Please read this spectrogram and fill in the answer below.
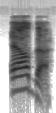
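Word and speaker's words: Eldaah: it and then Elder Elda because I remember Elda is pronounced like if I had a Yankee accent and I was saying the word Elder you'd be like Elder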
